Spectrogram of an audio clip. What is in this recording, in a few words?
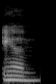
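"an", English pronunciation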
